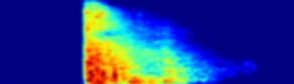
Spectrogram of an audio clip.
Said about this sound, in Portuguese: De onde estava, Manuel ouviu um som de disparo.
